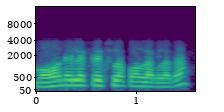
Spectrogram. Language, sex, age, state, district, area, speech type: Marathi, male, 30-45, Maharashtra, Akola, rural, conversation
